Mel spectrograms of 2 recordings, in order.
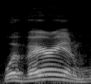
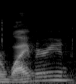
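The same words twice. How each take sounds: First: Wyverian said with a short i, wi-VER-ee-an, loud; first pronunciation. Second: Wyverian said with a long i, WHY-ver-ee-an; second pronunciation. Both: Shown as a demonstration. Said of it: "or Wyverian?".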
